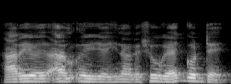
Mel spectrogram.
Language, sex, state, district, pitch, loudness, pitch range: Chakma, male, Tripura, Dhalai, 135 Hz, -15 LUFS, 120-140 Hz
